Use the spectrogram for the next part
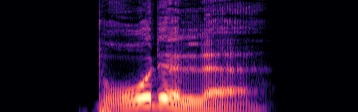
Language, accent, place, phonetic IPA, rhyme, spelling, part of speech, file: German, Germany, Berlin, [ˈbʁoːdələ], -oːdələ, brodele, verb, De-brodele.ogg
- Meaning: inflection of brodeln: 1. first-person singular present 2. first-person plural subjunctive I 3. third-person singular subjunctive I 4. singular imperative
